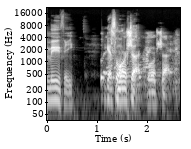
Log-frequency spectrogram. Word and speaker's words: Rorschach: Rorschach.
